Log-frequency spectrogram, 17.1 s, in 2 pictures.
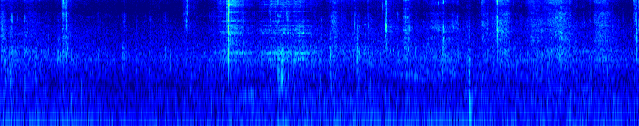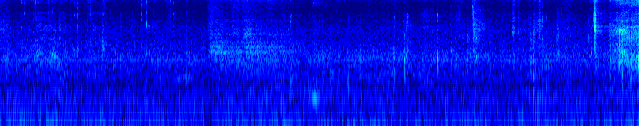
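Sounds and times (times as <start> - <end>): wet chewing and lip smacks: 12.9 - 16.6.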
